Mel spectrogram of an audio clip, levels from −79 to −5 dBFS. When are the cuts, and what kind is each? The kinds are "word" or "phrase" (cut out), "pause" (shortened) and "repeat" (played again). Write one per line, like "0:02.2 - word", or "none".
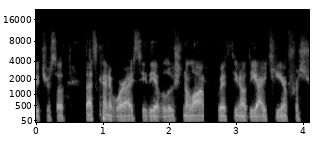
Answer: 0:02.5 - word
